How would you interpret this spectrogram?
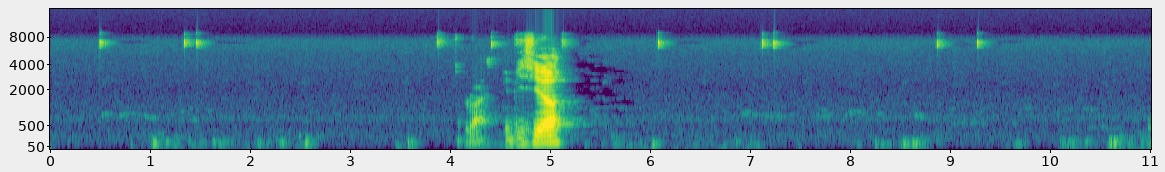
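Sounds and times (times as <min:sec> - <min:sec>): faint computer mouse clicks: 0:00.5 - 0:00.7, 0:01.3 - 0:01.6, 0:07.1 - 0:07.4.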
